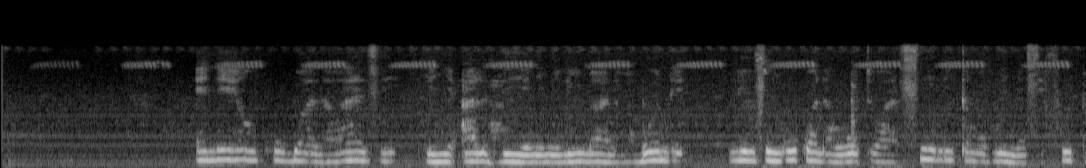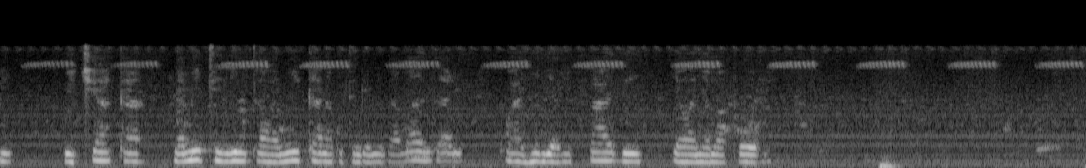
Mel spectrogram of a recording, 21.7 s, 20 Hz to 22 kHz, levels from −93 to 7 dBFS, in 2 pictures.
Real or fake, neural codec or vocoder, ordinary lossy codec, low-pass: fake; vocoder, 22.05 kHz, 80 mel bands, Vocos; Opus, 64 kbps; 7.2 kHz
